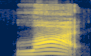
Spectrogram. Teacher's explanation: Additionally, the O sound differs significantly. In British English, lot uses a rounded back vowel. In American English, lot uses a more open back vowel, sounding more like ugh.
